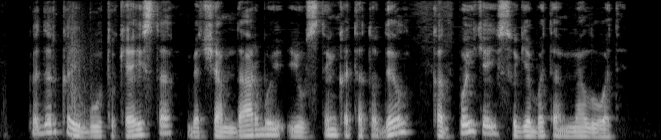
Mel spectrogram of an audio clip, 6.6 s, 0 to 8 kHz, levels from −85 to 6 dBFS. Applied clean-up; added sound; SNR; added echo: neural mask model RNNoise.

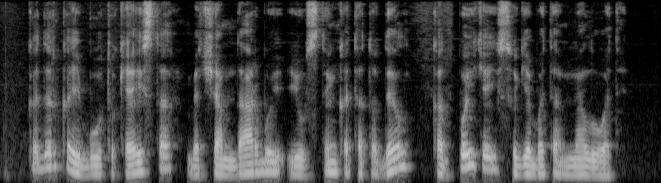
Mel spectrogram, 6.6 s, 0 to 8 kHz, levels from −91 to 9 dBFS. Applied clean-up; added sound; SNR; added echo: none; none; none; none.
